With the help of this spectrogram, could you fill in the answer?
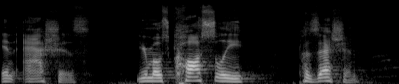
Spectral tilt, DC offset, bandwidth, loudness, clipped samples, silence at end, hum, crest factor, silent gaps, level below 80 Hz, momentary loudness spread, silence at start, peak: -5 dB/octave; under 0.1%; 18 kHz; -26 LUFS; under 0.1%; 0.4 s; none; 22 dB; none; -52 dBFS; 19 LU; 0 s; -6 dBFS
